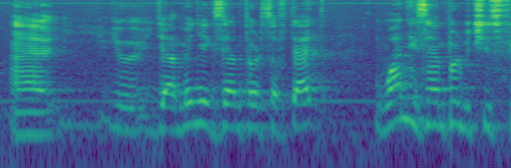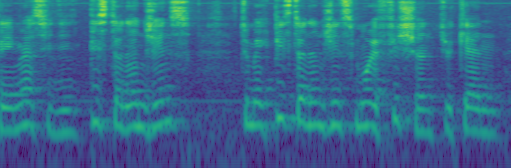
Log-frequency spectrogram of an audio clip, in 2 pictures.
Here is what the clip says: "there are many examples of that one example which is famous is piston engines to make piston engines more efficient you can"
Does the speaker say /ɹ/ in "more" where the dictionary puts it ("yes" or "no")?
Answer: yes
